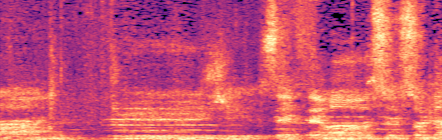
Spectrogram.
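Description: A national anthem sung in chorus with musical accompaniment, the voices held on long notes, dipping briefly about a second in.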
